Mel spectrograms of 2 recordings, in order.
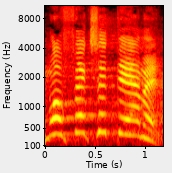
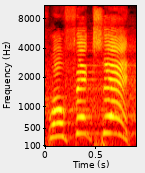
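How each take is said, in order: First: Much higher and louder, fed up shouting; angry loud demand. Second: Much higher and louder, barked order; loud demand. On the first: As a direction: yell it, fully fed up. Mock patient demanding fix again. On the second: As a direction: shout it like an impatient patient. Mock patient demanding fix. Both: Pretend.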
